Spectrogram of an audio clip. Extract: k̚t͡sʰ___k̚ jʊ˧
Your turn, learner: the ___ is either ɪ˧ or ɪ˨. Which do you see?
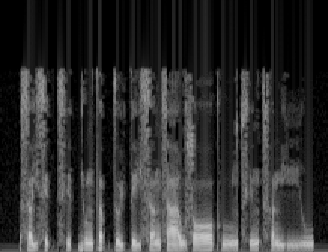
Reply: ɪ˨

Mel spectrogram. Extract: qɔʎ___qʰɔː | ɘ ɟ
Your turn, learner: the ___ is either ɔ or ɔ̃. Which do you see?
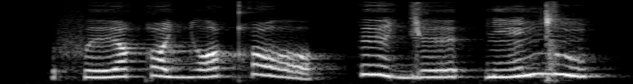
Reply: ɔ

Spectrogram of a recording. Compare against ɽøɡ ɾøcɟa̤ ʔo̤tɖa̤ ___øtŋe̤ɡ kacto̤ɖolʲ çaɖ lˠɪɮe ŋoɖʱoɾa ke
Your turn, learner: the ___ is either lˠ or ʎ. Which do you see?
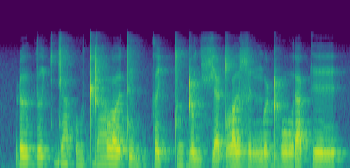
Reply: lˠ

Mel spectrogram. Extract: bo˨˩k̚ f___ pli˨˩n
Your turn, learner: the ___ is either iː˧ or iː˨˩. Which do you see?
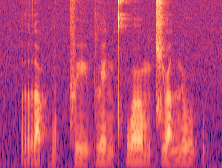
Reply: iː˨˩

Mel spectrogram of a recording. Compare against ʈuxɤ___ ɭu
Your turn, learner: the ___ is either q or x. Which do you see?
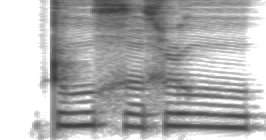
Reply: x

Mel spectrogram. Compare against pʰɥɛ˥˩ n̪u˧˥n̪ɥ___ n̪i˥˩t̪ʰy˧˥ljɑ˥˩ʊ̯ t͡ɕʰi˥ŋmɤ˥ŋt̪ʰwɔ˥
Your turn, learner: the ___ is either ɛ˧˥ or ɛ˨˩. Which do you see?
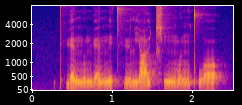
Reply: ɛ˨˩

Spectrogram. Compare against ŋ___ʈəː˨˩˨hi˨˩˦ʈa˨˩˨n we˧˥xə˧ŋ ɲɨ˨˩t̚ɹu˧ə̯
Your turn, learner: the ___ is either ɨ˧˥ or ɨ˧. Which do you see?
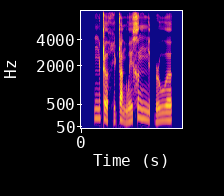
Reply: ɨ˧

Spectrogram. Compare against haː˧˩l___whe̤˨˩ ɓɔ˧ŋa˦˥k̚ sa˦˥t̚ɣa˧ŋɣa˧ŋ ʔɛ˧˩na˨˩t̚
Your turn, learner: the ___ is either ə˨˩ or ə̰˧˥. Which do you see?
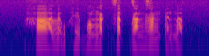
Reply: ə̰˧˥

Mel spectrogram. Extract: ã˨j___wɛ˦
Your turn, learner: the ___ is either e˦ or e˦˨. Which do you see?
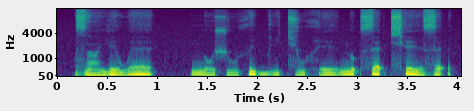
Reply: e˦˨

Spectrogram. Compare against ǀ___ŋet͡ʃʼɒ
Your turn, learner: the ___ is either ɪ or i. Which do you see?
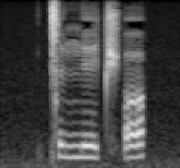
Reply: ɪ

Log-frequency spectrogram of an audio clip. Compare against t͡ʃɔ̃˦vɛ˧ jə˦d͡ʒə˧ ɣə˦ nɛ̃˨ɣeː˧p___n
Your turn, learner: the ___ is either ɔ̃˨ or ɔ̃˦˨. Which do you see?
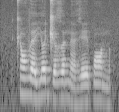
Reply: ɔ̃˦˨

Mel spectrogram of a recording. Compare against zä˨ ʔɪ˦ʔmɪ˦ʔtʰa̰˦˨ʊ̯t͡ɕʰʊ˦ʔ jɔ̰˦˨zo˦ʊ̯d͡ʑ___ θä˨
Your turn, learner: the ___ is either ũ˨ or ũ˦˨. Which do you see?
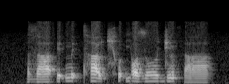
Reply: ũ˦˨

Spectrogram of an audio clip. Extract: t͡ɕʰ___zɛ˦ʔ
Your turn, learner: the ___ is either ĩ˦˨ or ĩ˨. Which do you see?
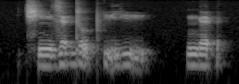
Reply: ĩ˨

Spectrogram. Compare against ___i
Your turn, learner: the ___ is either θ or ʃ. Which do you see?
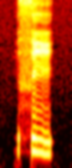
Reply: θ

